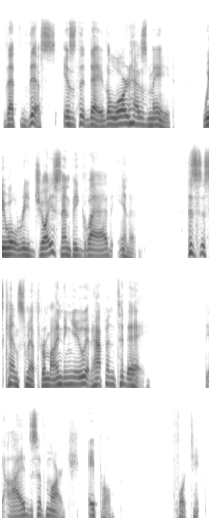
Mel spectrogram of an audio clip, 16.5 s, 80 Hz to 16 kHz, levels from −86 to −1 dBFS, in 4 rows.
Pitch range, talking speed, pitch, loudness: 120-155 Hz, 115 wpm, 140 Hz, -36 LUFS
